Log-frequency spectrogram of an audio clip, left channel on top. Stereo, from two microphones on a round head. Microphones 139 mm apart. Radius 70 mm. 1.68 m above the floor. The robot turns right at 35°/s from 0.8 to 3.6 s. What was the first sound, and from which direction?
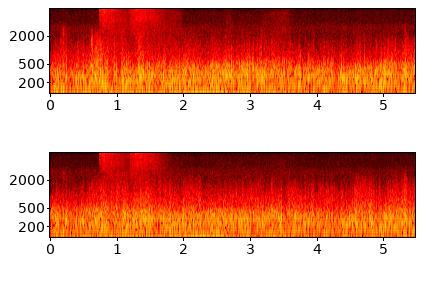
A dropped coin, 175° right.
